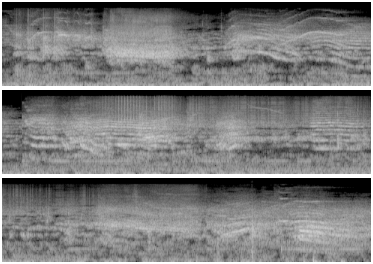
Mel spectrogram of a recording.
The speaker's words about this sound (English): That was a group of orca whales that were traveling around the San Juan Islands in Washington State last summer.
